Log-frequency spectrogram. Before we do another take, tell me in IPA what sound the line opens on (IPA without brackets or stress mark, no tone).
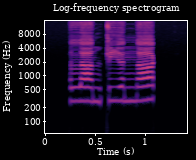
l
